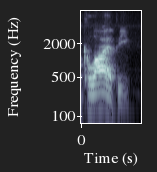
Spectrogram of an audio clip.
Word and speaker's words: Calliope: say it wrong, Calliope. – No, you said it right. – You said it wrong. – You said it exactly right. – It's Calliope.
